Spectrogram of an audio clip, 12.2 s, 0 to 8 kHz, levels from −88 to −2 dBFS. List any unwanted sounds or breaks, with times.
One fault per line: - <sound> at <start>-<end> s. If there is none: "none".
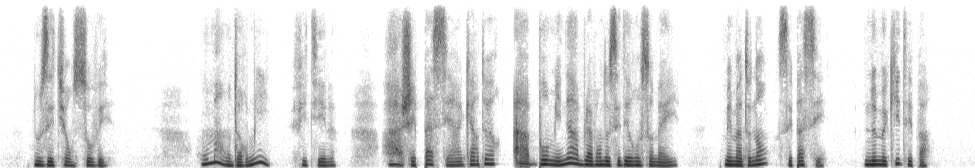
none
